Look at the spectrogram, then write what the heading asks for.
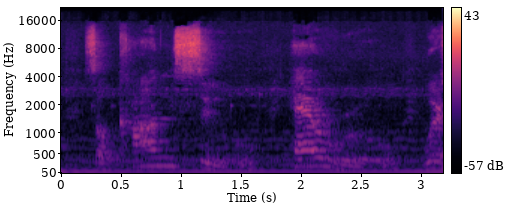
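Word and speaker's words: Khonsu: of a divine triad, Kansu also has a U sound at the end of his name. So Kansu, Heru, we're saying that we are the divine children.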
